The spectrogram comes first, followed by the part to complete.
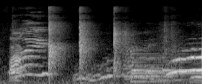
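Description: A short vocal sound, then three sharp claps in quick succession, followed by a long held note that carries on past the end.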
